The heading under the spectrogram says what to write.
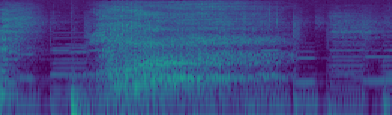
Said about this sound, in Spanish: Ese ya trae hambre también, ese sí suena más como un zombie.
